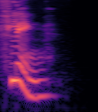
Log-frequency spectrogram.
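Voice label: "fling", British English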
